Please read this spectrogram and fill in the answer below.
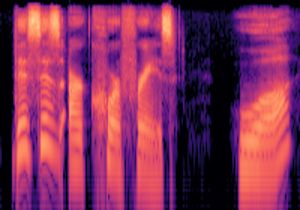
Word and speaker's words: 我: It's a third tone. A very common mistake for learners is to say it flat. A third tone has a very specific shape.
